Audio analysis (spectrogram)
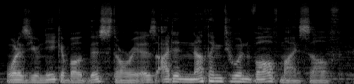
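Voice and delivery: ordinary delivery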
